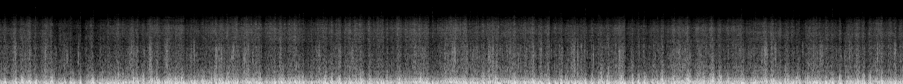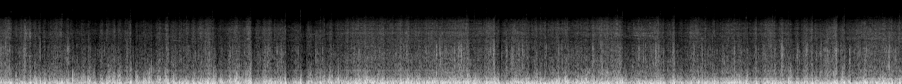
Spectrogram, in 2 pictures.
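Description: Steady, loud wind roar buffeting the microphone while riding a Harley-Davidson Street Glide touring motorcycle with a fairing, with low engine rumble underneath, continuous for the whole stretch and no talking.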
